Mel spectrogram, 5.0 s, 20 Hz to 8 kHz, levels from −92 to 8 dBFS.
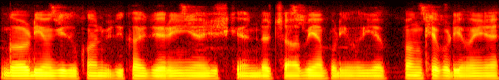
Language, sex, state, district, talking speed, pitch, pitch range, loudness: Hindi, male, Rajasthan, Bikaner, 215 wpm, 100 Hz, 95-100 Hz, -18 LUFS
